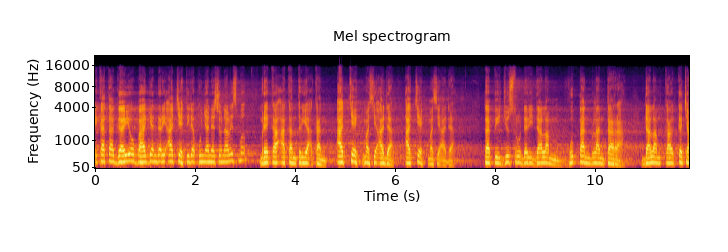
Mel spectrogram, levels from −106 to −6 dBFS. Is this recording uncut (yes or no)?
yes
